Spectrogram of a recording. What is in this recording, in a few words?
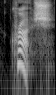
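"crush", English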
